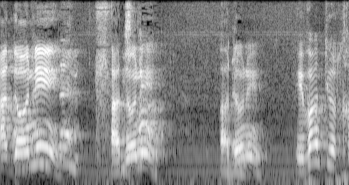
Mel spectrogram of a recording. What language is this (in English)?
Hebrew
